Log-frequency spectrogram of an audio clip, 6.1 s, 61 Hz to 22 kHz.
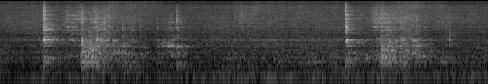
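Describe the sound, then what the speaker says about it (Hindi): Chicken pieces fry in a pan with ginger garlic paste for pulao, steady sizzling broken by several scraping stirs of a spoon, close and fairly loud. "अच्छे से इसको मिक्स करेंगे और चिकन को भून लेंगे 5 से 7 मिनट के लिए"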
